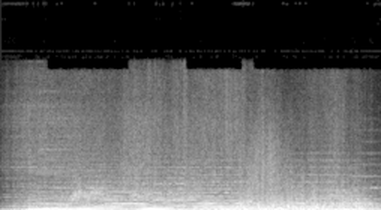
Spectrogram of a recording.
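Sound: thunder boom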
